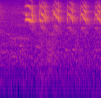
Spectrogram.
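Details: Rose-ringed parakeet, one of two birds interacting playfully on a terrace: a run of six short, high, sharp chirps, evenly spaced about every third of a second, over a quiet background.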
